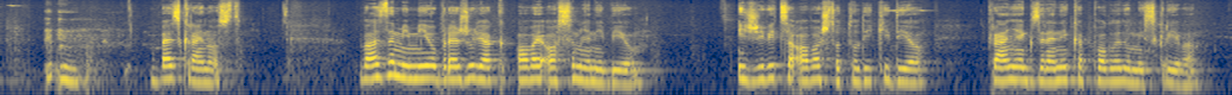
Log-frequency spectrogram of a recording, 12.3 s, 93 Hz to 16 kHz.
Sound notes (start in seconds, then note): 3.4 Serbo-Croatian translation of L'Infinito is recited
